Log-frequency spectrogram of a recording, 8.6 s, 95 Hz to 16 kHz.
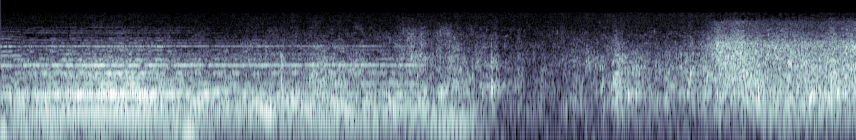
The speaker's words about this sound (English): Yes, I paddled my zinc bath towards my rightful heritage. After a mere 13 months, I entered the harbor of New York and pulled into the quay.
